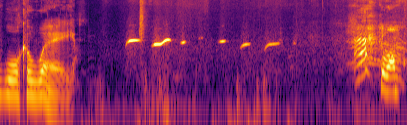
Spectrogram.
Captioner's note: vendor whistling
